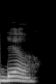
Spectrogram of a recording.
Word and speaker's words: del: Nah, ini bacanya apa? Bacanya del.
